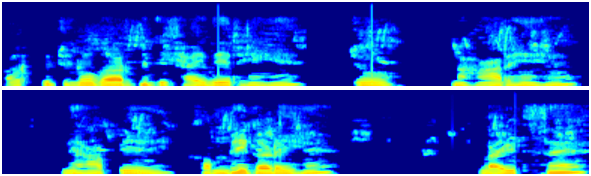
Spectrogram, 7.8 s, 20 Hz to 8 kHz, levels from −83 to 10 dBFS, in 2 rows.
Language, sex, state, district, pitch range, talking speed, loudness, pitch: Hindi, female, Chhattisgarh, Sarguja, 205-220 Hz, 155 wpm, -23 LUFS, 210 Hz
